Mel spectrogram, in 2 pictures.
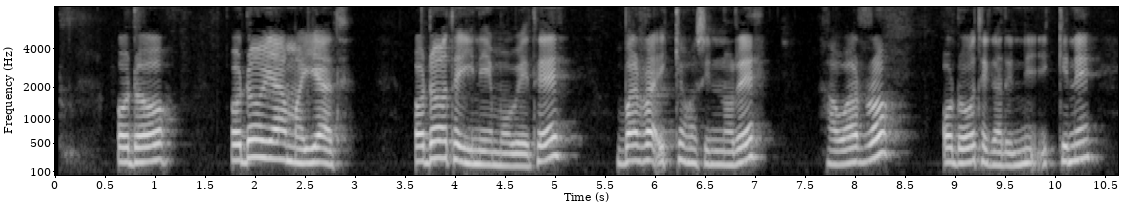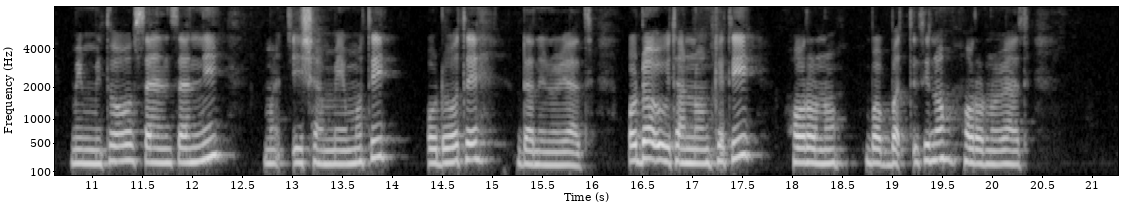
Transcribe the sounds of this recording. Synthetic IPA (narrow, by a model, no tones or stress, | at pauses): ɔd̪oː | ɔd̪oːjaːmɐjːaːt̪ɛ̥ | ɔd̪o̞ːt̪ɛjɪneːmːɔweːt̪eː | bɐrːɐʔɪkːɛhɔsɪnːɔɾɛ | hɐwɐrːɔː | d̪o̞ːt̪ɛɡɐɾɪnːɪʔɪkːɪnɛ | mɪmːɪt̪oːsɐnsɐnːɪ | mɐt͡ʃʼːiːʃɐmːe̞ːmːɔt̪ɪ | ɔd̪oːt̪ɛ | d̪ɐnɪnɔjaːt̪ | ɔd̪oːʊjt̪ɐnːɔŋkɛt̪ɪ | hɔɾɔnɔbɐbːɐt̪ʼːɪt̪ɪnɔhɔɾɔnɔjaːt̪ɛ̥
